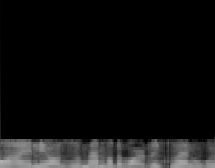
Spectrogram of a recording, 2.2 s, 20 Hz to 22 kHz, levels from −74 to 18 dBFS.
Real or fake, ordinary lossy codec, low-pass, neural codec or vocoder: fake; Opus, 64 kbps; 3.6 kHz; autoencoder, 44.1 kHz, a latent of 192 numbers a frame, MeloTTS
